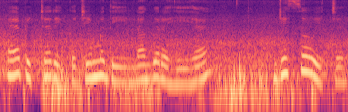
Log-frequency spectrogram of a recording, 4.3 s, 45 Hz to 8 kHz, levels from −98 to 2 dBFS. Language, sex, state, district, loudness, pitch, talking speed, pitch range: Punjabi, female, Punjab, Kapurthala, -14 LUFS, 215 Hz, 135 wpm, 185-240 Hz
